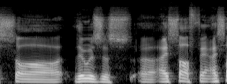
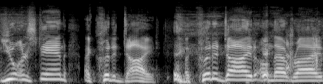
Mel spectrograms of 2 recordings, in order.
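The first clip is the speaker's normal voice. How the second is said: put-on high, mad little-kid voice, childish. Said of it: "He's like".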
